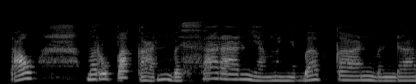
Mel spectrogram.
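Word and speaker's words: τ: Nih simbolnya tau. Ini dibacanya tau.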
